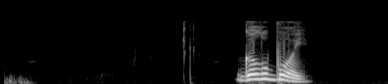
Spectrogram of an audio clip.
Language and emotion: Russian, neutral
